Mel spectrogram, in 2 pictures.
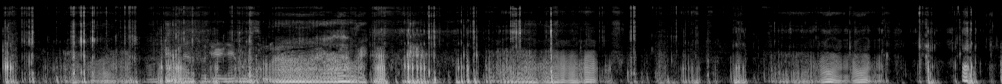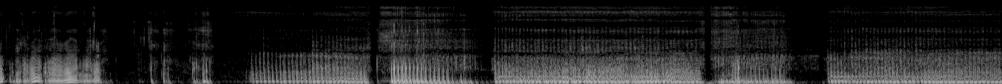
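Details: Six-year-old female pug Kongzi guards a bone treat inside a small room. Deep, continuous growling rumbles under a narrator's voice and background music, with gnawing clicks and brief breaks before the snarling resumes.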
